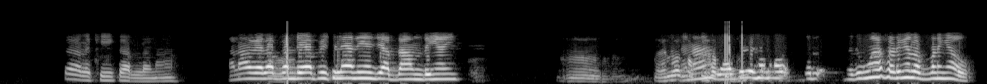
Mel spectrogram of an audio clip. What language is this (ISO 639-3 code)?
pan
